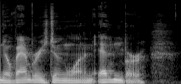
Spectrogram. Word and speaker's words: Edinburgh: I think in November he's doing one in Edinburgh.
